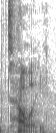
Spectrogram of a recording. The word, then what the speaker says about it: Tele: the name for me t-e-l-e is it teal is it tele okay so my standpoint on name pronunciations is that however you want to pronounce it I don't care whatever okay makes it happen for you I personally personally pronounce her name telly Telly okay so we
